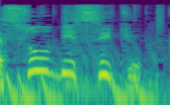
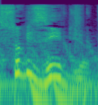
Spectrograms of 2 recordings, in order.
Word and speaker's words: subsídio: A gente pronuncia com som de Z. É subsídio. Mas tem muita gente que diz subsídio. Não é. É com S.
